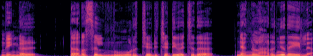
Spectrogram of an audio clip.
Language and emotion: Malayalam, surprised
